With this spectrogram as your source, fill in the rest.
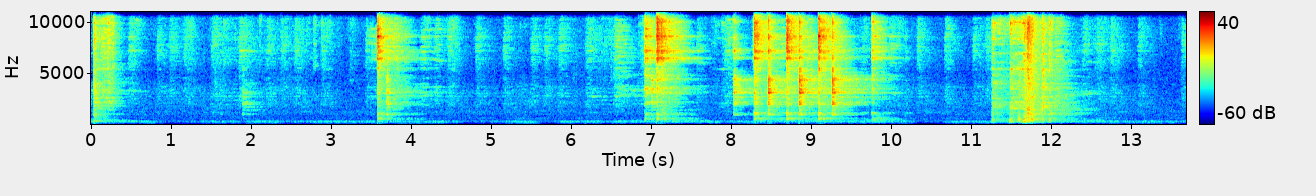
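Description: Metal parts clink and knock sharply.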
